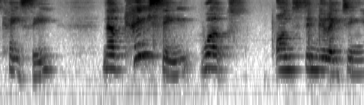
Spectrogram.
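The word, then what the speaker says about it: CACI: heard of a kc some people call it a khaki but it's actually pronounced Casey now Casey works on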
